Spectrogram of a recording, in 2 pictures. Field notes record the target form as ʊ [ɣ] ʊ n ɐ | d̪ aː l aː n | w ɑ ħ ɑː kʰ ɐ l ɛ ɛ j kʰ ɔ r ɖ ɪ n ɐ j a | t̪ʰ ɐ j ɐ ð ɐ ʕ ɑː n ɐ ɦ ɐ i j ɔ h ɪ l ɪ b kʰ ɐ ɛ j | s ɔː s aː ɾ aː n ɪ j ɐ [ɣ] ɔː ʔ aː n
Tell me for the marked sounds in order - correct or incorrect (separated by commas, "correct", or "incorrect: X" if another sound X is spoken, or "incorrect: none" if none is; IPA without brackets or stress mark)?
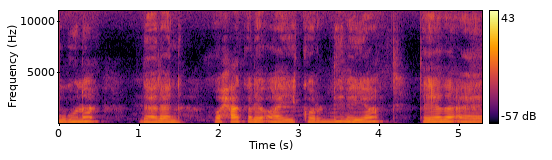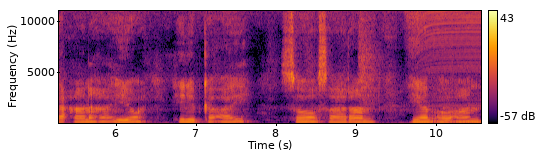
correct, incorrect: ð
